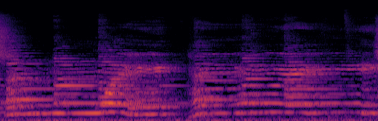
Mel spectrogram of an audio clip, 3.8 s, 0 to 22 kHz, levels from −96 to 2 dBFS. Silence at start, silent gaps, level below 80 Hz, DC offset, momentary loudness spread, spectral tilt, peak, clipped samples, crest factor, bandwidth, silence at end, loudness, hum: 0 s; none; -66 dBFS; under 0.1%; 9 LU; -4 dB/octave; -26 dBFS; under 0.1%; 18 dB; 15.5 kHz; 0 s; -44 LUFS; none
